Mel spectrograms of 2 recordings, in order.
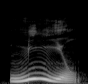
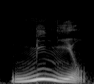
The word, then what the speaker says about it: mignon: Mignon. Okay. Here in that case, G-N-O-N, gnon. Mignon. Sourd.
